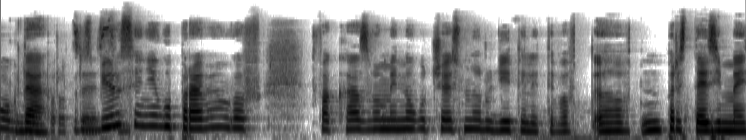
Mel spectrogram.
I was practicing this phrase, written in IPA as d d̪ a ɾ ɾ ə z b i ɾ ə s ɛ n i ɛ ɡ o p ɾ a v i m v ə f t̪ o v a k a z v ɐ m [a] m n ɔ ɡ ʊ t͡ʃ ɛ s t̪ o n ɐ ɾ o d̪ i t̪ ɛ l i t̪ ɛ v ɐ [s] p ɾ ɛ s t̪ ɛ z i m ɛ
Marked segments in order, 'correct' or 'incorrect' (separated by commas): incorrect, incorrect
